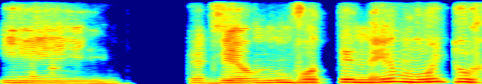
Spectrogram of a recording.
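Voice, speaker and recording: The woman's pitch is fairly high and her intonation lively. She speaks at a very slow pace. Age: 60s. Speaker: course facilitator. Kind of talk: casual chat.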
